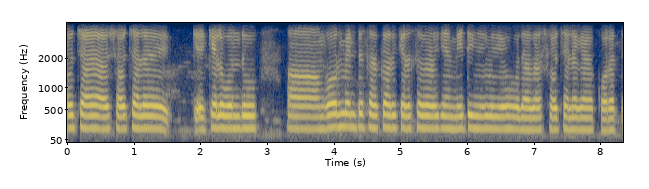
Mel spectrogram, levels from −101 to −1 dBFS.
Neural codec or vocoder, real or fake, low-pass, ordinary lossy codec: none; real; 3.6 kHz; Opus, 16 kbps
